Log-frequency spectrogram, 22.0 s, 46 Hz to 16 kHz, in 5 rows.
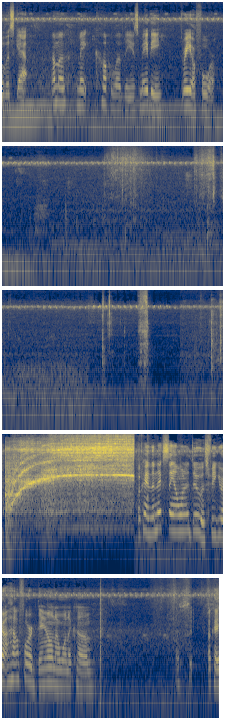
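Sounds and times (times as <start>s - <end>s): electric power saw motor whine: 12.4s - 15.9s.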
